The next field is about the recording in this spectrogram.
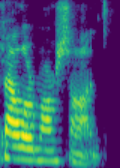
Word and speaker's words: Fowler-Marchant: Did I pronounce that correctly? – Close enough. – Okay. – It's Fowler Marchant.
